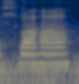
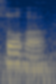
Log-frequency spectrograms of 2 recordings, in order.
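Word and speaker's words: svāhā: so like I said in tibetan pronunciation swaha becomes Soha which is in in this Sanskrit point of view is technically incorrect but but the Soha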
